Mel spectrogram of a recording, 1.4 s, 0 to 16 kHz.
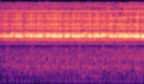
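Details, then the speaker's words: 2010 Volvo V50 1.6 diesel (Ford DLD-416), Bosch suction control valve on the high-pressure fuel pump, fault code P0089. Valve removed and un-stuck, harness plugged in, ignition at position two. A steady thin high buzz over soft hiss: normal coil vibration. "if you want to check that the coil is active on the suction valve what you can do is plug in the harness turn the ignition to to number two and you'll feel it vibrating"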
